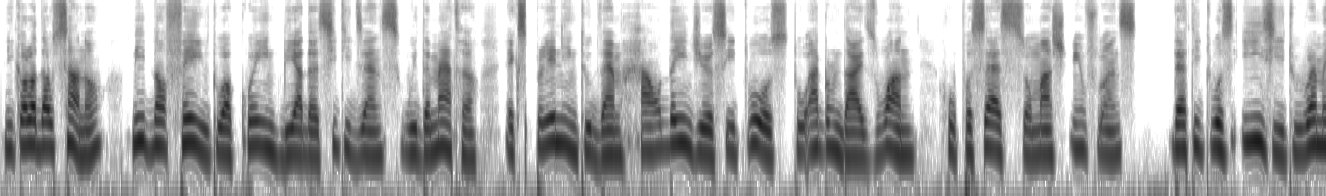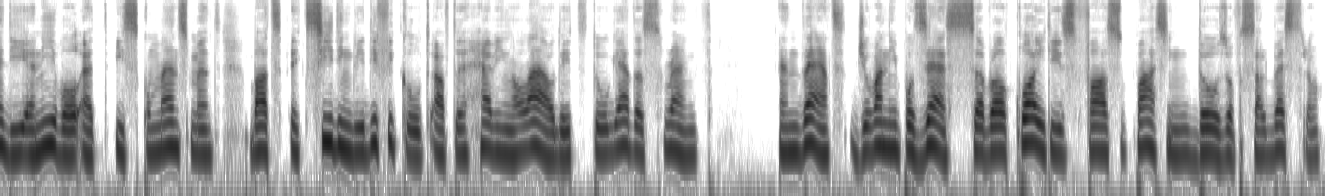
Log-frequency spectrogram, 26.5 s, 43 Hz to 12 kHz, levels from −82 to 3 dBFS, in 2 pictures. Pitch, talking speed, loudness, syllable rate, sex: 160 Hz, 140 wpm, -19 LUFS, 4.7 syllables/s, male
